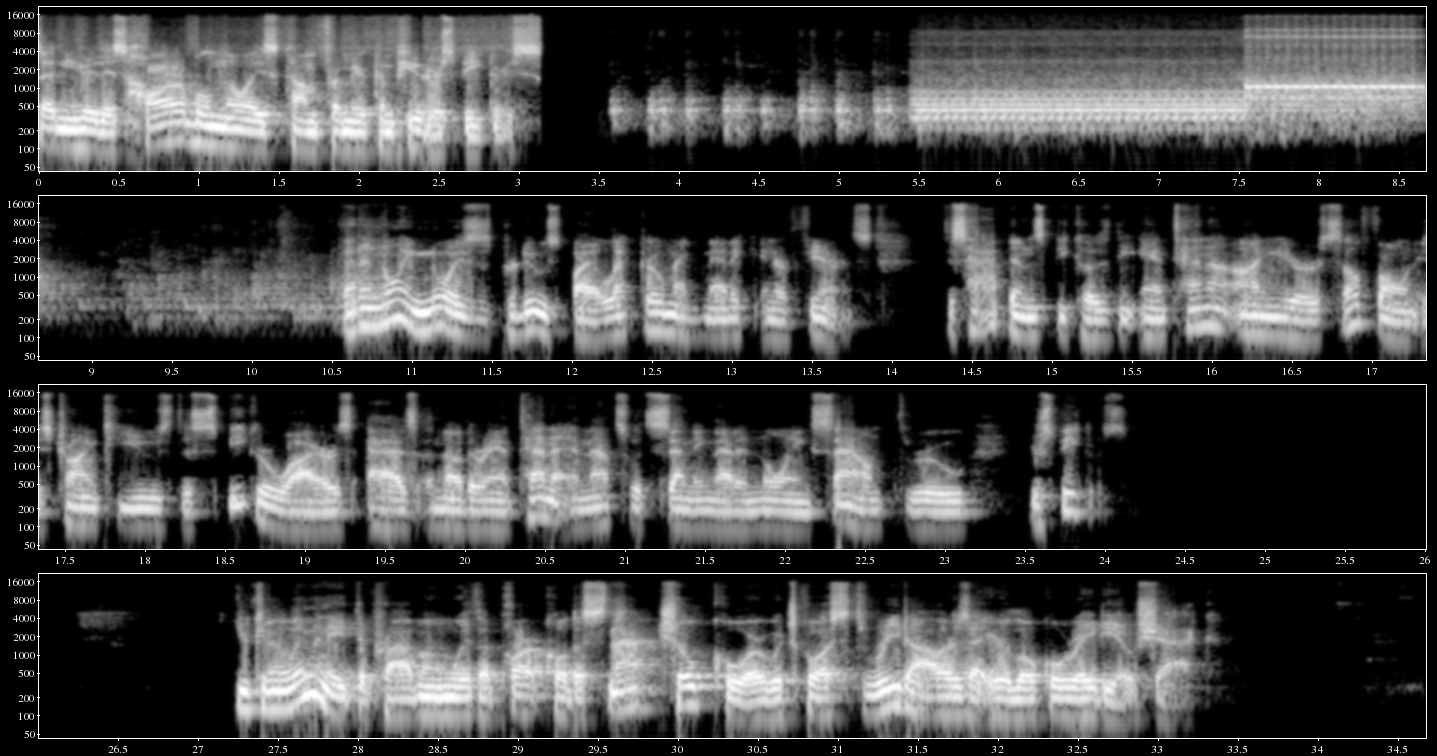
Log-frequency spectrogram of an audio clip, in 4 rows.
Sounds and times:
Speech: 0.0s - 3.2s, 10.6s - 24.2s, 27.2s - 33.5s.

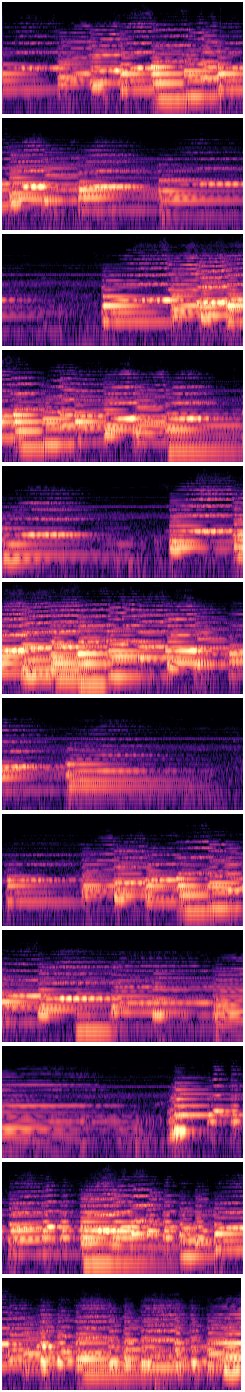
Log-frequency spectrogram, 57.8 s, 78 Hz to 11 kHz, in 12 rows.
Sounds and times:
Violin, fiddle: 0.0s - 10.5s, 11.6s - 21.9s, 22.6s - 32.4s, 33.7s - 57.8s.

